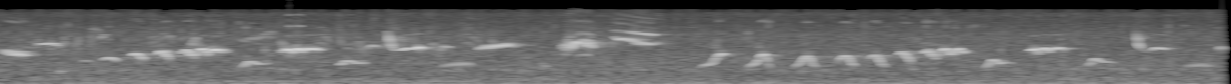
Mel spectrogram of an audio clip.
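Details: Shama song used to train other birds, with kapas tembak and canary phrases: whistled slurs and chirps, then a steady run of short, evenly spaced dropping notes, lively and rhythmic.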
